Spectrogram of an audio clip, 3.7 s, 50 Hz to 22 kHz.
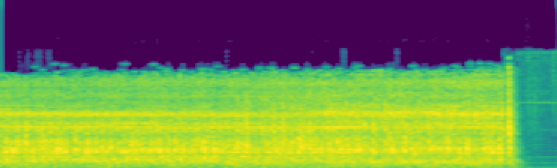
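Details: WARN 2000 winch wired with remote receiver and solenoid, run paying out on the remote; even high-pitched motor whir at steady speed, cutting off cleanly; winch motor runs smoothly.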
